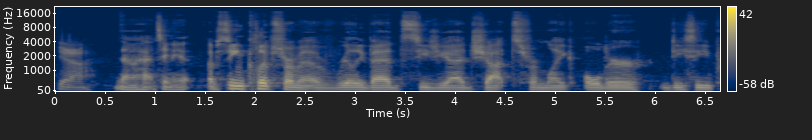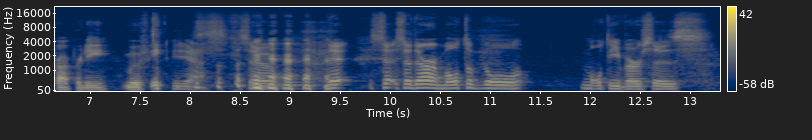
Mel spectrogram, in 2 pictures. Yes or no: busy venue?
no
